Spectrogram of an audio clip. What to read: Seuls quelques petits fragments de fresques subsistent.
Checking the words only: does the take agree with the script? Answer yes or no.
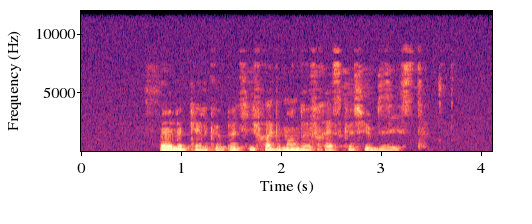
yes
